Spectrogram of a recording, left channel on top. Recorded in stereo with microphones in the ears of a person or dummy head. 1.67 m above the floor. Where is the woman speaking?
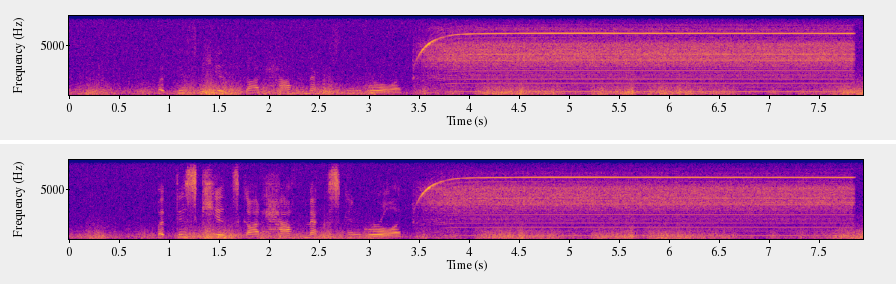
75° right (ahead or behind).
